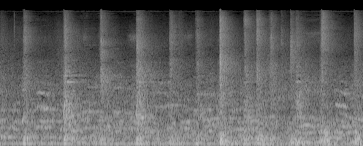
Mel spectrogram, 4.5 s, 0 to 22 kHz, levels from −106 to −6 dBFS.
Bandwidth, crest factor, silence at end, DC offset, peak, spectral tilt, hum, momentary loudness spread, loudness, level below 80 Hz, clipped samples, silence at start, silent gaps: 16.5 kHz; 24 dB; 0 s; under 0.1%; -12 dBFS; -4 dB/octave; none; 5 LU; -37 LUFS; -46 dBFS; under 0.1%; 0 s; none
